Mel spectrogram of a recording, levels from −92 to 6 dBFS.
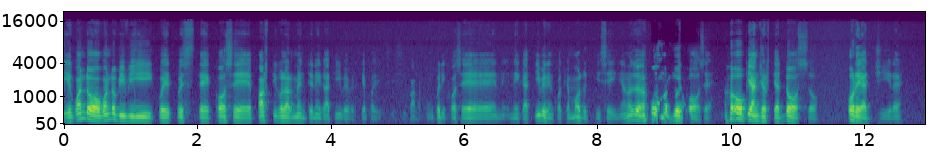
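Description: From 8.8 to 9.15 s the speech sinks by up to roughly 10 dB, dipping unevenly over about a third of a second. That is speech suppressed in double talk: both ends were likely talking at once, and the echo canceller, unable to tell the near talker from the loudspeaker echo, turned everything down. Inside that dip, at 8.92 to 8.96 s, a brief scrap of another voice surfaces about 15 dB below the speech. This is the other side's voice leaking through, most likely loudspeaker sound that the canceller failed to strip from the microphone. A fainter scrap follows at 9.27 to 9.31 s, around 25 dB down, which is likely the same leak. Right after it, from 9.35 to 9.39 s, the speech dips briefly by about 5 dB, a short second instance of double-talk suppression that likely comes from the canceller clamping again while both signals overlap.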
